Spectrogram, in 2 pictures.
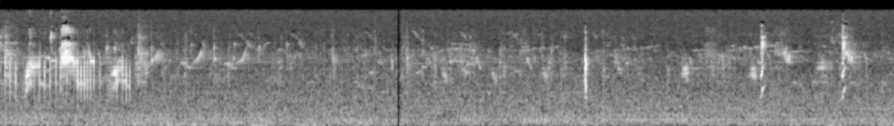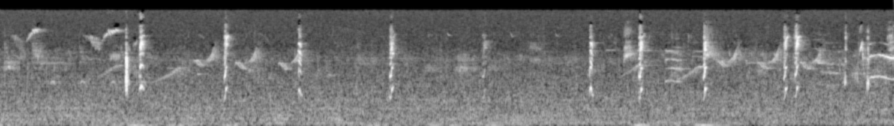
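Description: Wild birds chirping outdoors: scattered short, sharp calls about once a second over a steady background hiss, with a denser flurry of calling right at the start and a few longer chirps near the end.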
